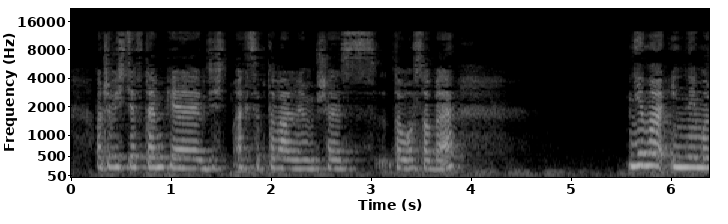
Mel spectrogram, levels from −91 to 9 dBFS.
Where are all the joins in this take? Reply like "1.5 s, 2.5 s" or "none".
1.5 s, 3.2 s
